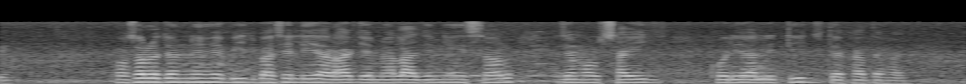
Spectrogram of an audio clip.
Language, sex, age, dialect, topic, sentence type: Bengali, male, 18-24, Jharkhandi, agriculture, statement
